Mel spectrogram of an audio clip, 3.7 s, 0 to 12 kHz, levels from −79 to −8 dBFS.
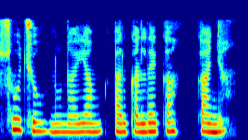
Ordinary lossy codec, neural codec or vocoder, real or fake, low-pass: AAC, 64 kbps; none; real; 7.2 kHz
